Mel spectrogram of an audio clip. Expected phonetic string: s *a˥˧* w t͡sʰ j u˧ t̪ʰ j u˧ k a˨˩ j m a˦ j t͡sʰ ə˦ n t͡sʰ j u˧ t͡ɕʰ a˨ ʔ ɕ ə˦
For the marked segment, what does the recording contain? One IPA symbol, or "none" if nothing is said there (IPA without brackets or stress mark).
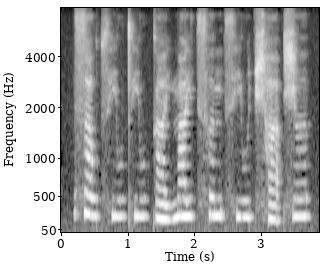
a˥˧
